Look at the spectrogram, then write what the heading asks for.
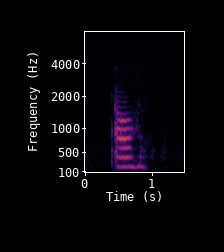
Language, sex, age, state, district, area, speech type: Santali, female, 18-30, Jharkhand, Seraikela Kharsawan, rural, conversation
